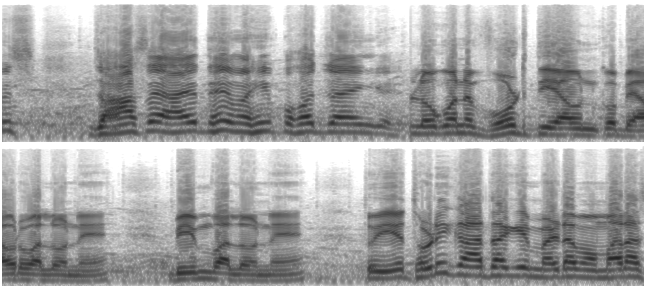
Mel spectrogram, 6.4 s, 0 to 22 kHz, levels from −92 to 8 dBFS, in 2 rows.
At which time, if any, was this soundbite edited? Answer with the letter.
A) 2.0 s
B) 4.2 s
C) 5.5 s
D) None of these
A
